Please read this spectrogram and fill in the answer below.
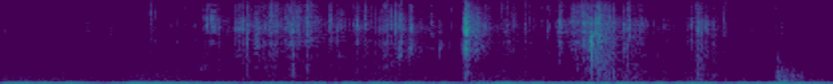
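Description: Foil wrapper of a trading-card pack being torn open and crinkled, faint rustling from about a second in, with a sharp tick a little past halfway and a few more short crinkles.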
